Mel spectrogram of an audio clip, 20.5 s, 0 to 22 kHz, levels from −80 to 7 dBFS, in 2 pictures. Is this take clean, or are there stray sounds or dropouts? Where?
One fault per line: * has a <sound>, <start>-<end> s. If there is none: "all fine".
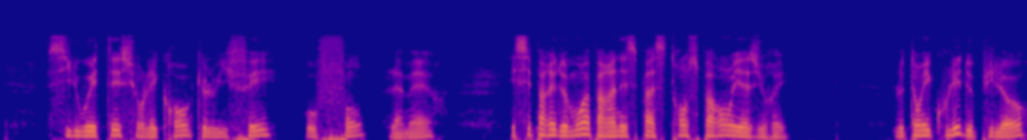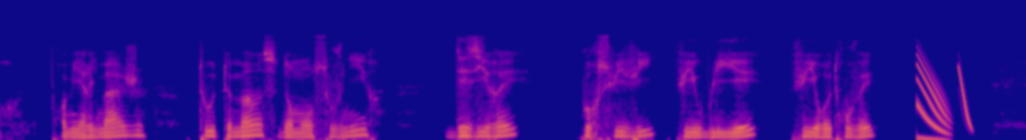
* has a chirp, 19.4-20.0 s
